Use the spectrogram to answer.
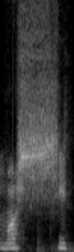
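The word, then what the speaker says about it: ます: it's generally pronounced that Mas is pronounced very quickly and concisely so m m yes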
